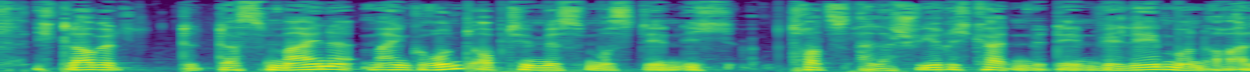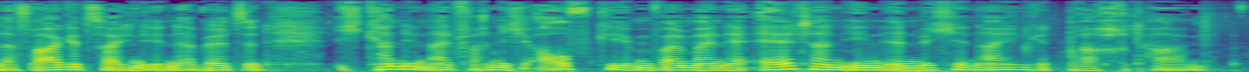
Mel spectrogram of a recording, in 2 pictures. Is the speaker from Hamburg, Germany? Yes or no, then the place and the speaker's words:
yes; Hamburg, Germany; ich bin in Hamburg aufgewachsen, im zerstörten Winterhude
